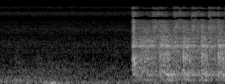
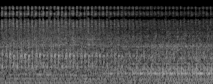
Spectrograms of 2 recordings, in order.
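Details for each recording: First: 2016 Mazda 6 towed in after breaking down while driving, code P0337 crankshaft position sensor A circuit low, cranked after swapping in a second-hand crank sensor: steady even cranking about three turns a second, never catches; crank-no-start, sensor circuit fault. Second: 2016 Mazda 6, towed in as a no-start with code P0337 (crankshaft position sensor circuit low), now fixed by cleaning the ECU contacts: a smooth, steady idle with no misses or knocks, and no codes after a 20–30 km test drive.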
